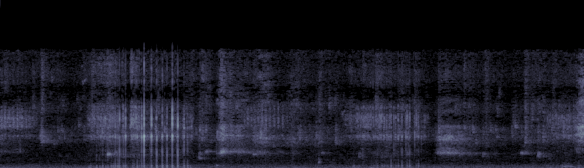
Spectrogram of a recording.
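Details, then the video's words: Archie, a sleeping Shar Pei puppy indoors, snores in a loud rattling burst near the second mark, then softer breathing noise continues under a low background hum. "Шарпеи самые смешные. Громче их не храпит никто."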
